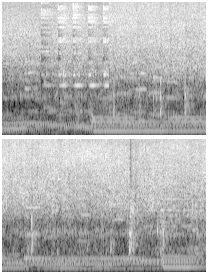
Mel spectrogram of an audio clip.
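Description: Roughly chopped celery, onions and carrots sizzle steadily in a hot pan, a continuous close frying hiss with occasional stirring scrapes and no voices.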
